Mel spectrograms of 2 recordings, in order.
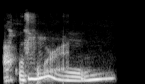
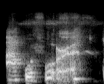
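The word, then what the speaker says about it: Aquaphor: And, you know, because I'm working in a rural area and I'm constantly buying like Avena and Aquafina. And did I say that right? Aquafina? Aquaphora. – Is it Aquaphora? – Aquaphora. Aquafina is a water company.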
